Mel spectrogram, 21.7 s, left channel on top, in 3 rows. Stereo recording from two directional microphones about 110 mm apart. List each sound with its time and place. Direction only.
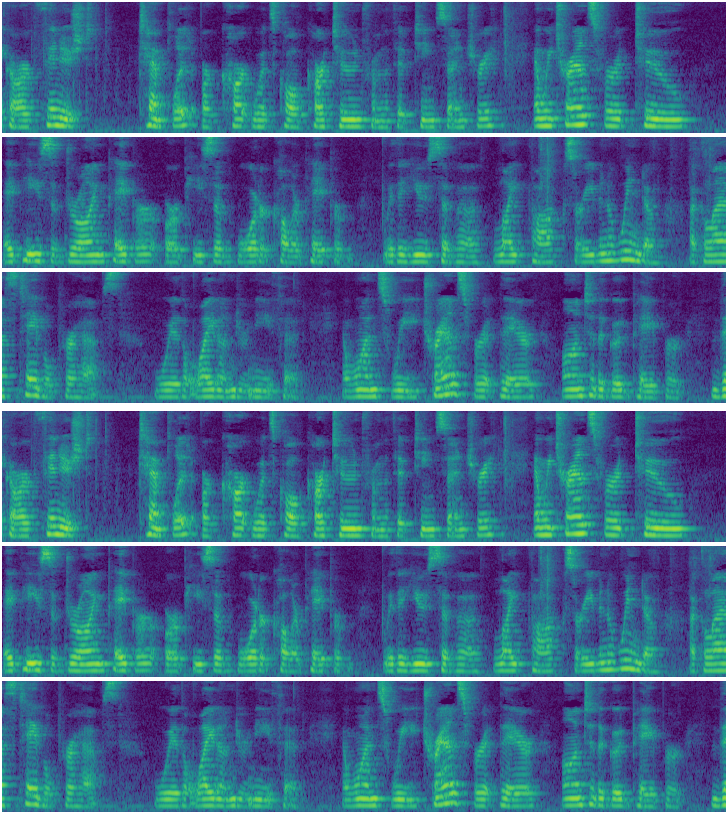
0.0 s speech: 15° right (ahead or behind)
